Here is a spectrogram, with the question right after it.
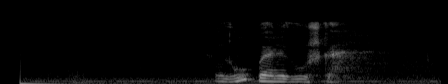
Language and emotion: Russian, sad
